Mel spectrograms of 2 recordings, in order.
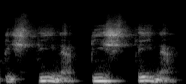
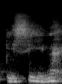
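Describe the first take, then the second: First: "piscina" with both s and th sounded; Madrid pronunciation. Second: "piscina" with one plain s sound; Latin American pronunciation. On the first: Showing how people in Madrid say it, s plus th. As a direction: mark the s, then a th, in "piscina". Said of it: "ellos lo llaman". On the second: Showing how we Venezuelans say it, single s. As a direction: say "piscina" as pisina, sc merged into s. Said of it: "lo que nosotros llamamos piscina". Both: Shown as a demonstration.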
